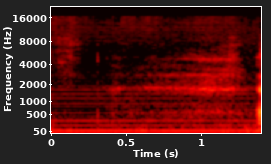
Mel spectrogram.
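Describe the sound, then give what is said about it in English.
A single brief, sharp sneeze bursts out near the end after a quiet stretch of low room hum. “Bless you. Bless him.”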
